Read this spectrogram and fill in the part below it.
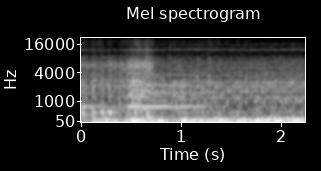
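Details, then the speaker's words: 2000 Ford Excursion 7.3L Powerstroke diesel, 192k miles, stock, cold air intake, warm after about 10 miles driven: steady low idle with an even, unhurried rumble and no knocks or misses; normal warm idle. "Let me start this thing up, you guys, so you can hear it run. This is not a cold start. Keep in mind I have driven it about, I don't know, 10 miles today."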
